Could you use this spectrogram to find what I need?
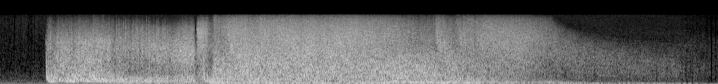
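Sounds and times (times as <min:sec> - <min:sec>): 
explosion: 0:00.5 - 0:07.1.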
